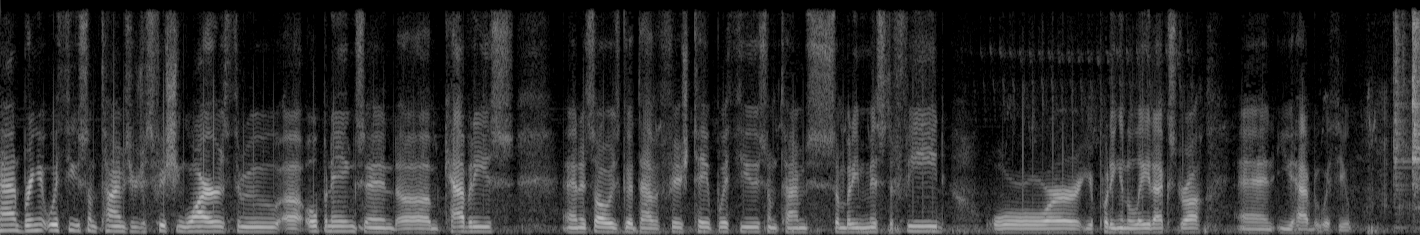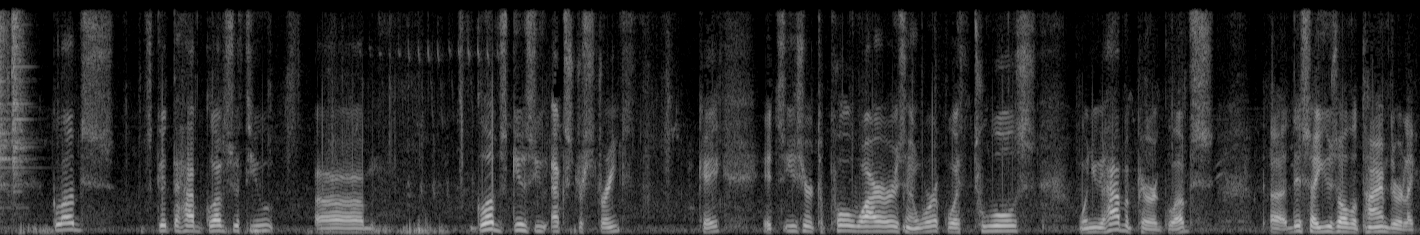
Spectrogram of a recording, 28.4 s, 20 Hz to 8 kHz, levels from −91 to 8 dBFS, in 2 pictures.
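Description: From 0.13 s to the end, periodic USB or driver dropouts cut the audio every 0.1 s. Something stalls the bus or driver on a fixed cycle, and each stall leaves a brief gap of silence, heard as a steady tick ten times a second that sounds only while there is signal. The strict spacing sets it apart from network packet loss, whose gaps come irregularly. Above the ticks, nothing sounds over 8 kHz, the band limit of the G.722 call codec.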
